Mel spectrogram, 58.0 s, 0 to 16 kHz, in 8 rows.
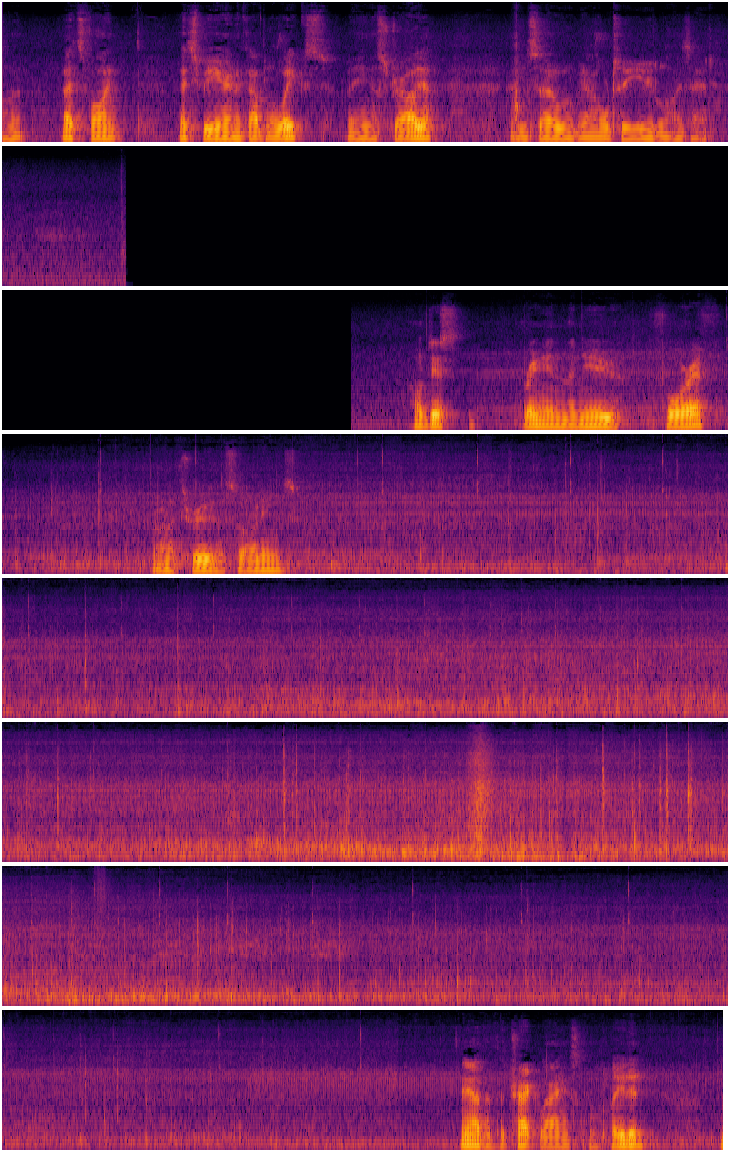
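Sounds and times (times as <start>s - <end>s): clicks: 19.7s - 55.6s
model train rumbling on track: 19.8s - 58.0s.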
